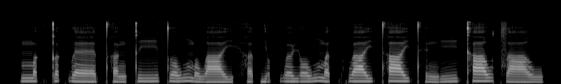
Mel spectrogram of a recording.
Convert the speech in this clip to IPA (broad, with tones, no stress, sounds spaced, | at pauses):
m ɐ˧ k̚ t̪ ɐ˧ k̚ l ɛː˨˩ t̪ʰ ɐ˨˩ ŋ t̪ iː˨˧ t̪ o˨˥ w m o˨˩ w aː˨˩ j h ɐ˨ t̚ j ʊ˨˥ k̚ w ɵ˧ ɥ o˨˥ w m ɐ˨ t̚ kʷ aː˧ j t̪ʰ aː˧ j t̪ʰ ɪ˨˩ ŋ iː˨˧ kʰ aː˥ w t͡s aː˨ w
